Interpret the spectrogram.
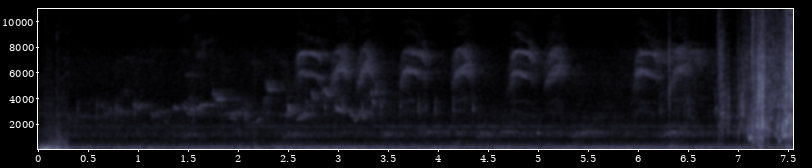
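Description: A songbird outdoors repeating short high chirps, about two a second, over low wind rumble on the microphone. Near the end a sudden louder splash at the water's surface as a fish takes the bait.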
